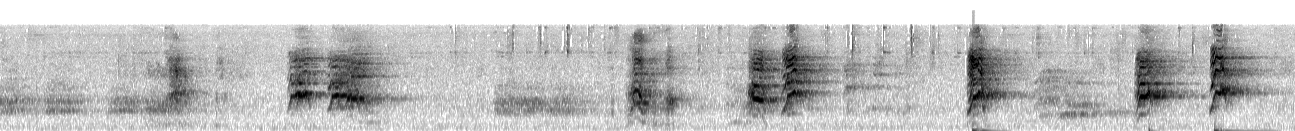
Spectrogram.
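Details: Female Maltese in a yard chasing a Boston terrier. She gives monkey-like vocal bursts, each a wavering yelp that sweeps upward, repeated about every one to two seconds, with short quiet gaps between them.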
